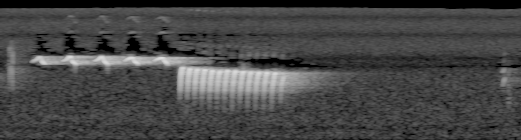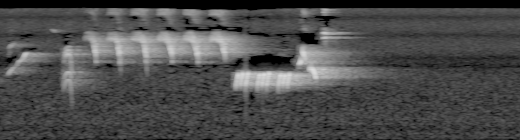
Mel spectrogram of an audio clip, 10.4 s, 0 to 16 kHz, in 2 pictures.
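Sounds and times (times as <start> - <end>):
Common nightingale song variation with whistles and rattling notes: 0.1 - 3.1, 5.0 - 8.9.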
